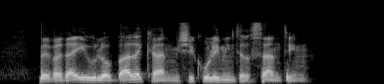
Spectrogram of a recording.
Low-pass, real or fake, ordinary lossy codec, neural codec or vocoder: 7.2 kHz; real; MP3, 64 kbps; none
